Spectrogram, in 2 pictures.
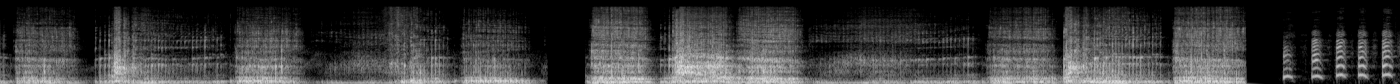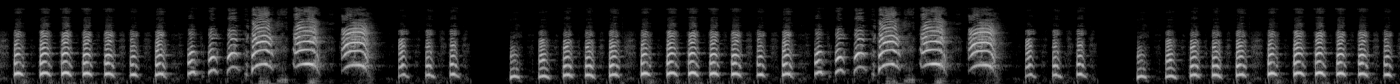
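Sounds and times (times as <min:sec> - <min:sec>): animal cries rising and falling: 0:16.5 - 0:17.8.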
